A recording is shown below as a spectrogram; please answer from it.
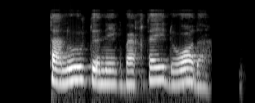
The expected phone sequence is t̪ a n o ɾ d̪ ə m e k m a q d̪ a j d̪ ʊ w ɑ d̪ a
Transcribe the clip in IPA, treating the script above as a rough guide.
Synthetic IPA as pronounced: t̪ a n u ɾ d̪ ə n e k b a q t̪ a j d̪ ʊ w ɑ d̪ a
